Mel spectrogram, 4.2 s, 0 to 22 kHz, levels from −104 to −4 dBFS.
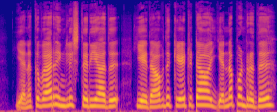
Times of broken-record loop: none

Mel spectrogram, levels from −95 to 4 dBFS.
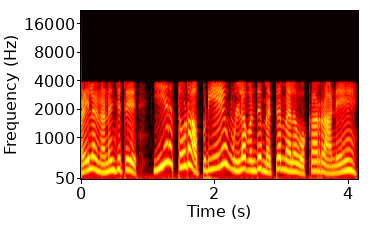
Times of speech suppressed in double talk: none

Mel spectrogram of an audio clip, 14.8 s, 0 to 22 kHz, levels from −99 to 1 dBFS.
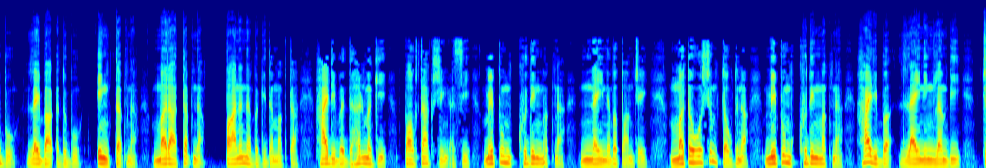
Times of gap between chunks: none

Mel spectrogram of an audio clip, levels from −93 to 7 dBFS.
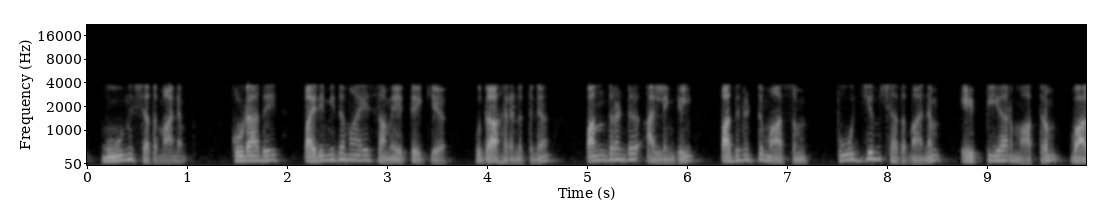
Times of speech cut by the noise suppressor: none

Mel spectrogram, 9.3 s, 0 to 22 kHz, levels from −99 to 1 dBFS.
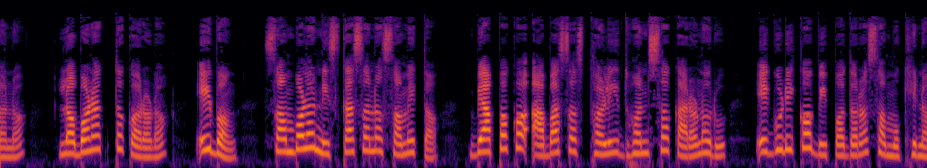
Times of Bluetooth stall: none

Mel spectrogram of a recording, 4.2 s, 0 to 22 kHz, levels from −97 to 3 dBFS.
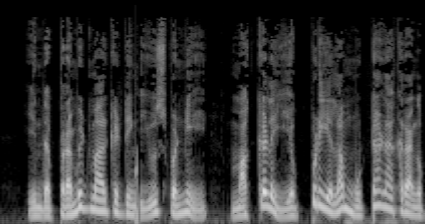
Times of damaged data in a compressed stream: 1.33-1.40, 3.93-3.95

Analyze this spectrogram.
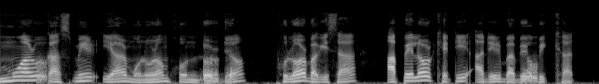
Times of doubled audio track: none

